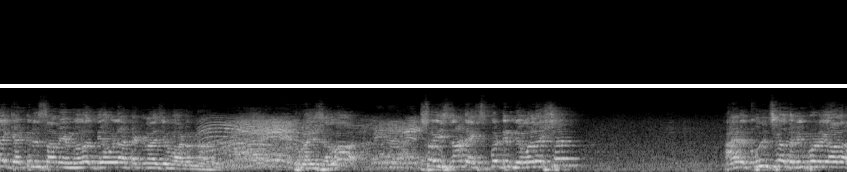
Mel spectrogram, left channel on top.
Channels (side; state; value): left; silent; digital silence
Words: కట్టిన సమయంలో దేవుడు ఆ టెక్నాలజీ వాడున్నాడు. So is not expert in demolition. ఆయన కూల్చివేత నిపుణుడు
